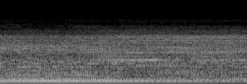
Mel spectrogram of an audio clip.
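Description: Electric guitar and bass held through their amplifiers as a steady, noisy drone, with no drums.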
